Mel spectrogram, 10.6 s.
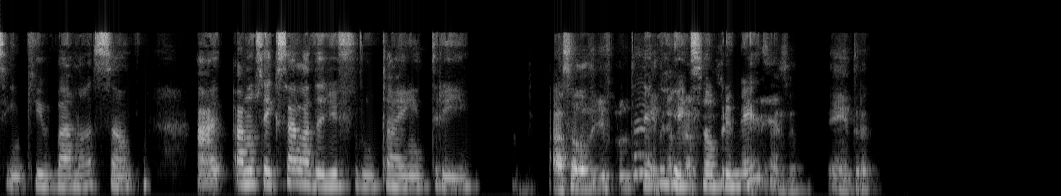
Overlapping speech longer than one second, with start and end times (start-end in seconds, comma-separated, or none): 6.4-7.9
